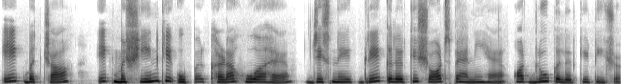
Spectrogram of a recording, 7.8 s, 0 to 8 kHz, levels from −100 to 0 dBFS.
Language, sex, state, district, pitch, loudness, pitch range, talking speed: Hindi, female, Himachal Pradesh, Shimla, 260 Hz, -15 LUFS, 245-275 Hz, 175 wpm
